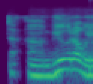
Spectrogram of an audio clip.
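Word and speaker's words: μ: 자, 그래서 뮤라고 읽고요.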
